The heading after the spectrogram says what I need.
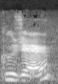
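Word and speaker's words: gougère: they have the most wonderful of French treats gujar that's g-o-u -g-e-r-e if you needed to spell that and um gujar are a Savory French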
